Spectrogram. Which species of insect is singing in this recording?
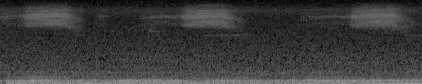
Magicicada tredecassini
